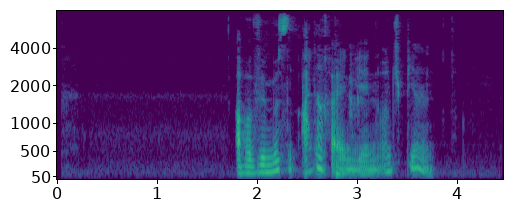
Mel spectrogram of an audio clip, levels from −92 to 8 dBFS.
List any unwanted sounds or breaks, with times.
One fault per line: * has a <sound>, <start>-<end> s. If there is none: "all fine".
all fine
